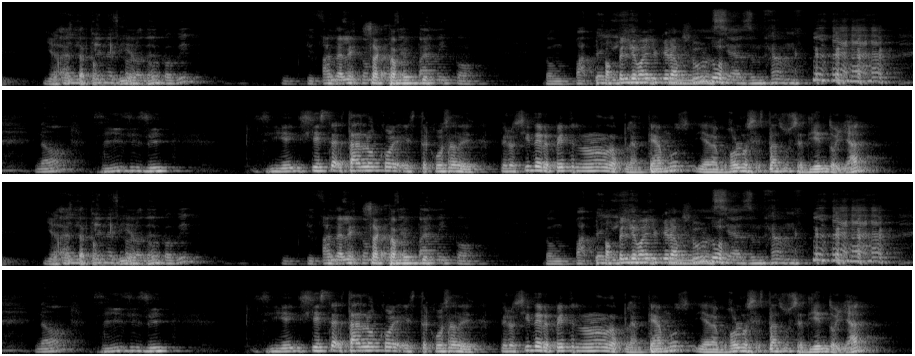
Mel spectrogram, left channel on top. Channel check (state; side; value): identical; both; correlation 1.00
